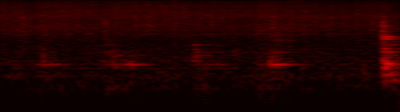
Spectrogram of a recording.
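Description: Chopped carrots and onions sauteing in oil in an enameled pan: a faint, steady sizzle.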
